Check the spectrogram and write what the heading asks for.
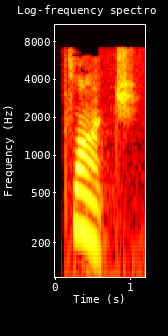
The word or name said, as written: flaunch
